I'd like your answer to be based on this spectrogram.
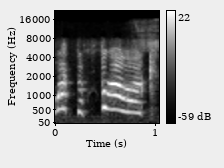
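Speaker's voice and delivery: very high, blurted-out exclamation. Ranting about a wrestling style, doing Jim Cornette reacting. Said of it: "It is Jim Cornette going".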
